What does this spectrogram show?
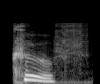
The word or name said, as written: coof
